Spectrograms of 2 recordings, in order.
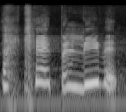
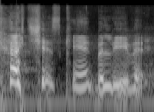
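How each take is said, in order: First: High wailing whimper, imitating his own weeping; mock sobbing. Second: High wailing whimper, laughing at himself; mock sobbing with a laugh. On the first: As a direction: squeeze it out in a high crying voice. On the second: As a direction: play up a tearful wail, breaking into laughter. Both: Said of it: "who heard me mourn".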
